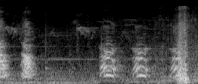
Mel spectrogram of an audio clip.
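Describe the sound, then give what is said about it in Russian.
A dog barks four times at a lion in short, uneven bursts, moderately loud, with brief pauses between the barks and no talking. “Давид услышал свою собаку и вскочил. Увидел льва, собака лает”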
